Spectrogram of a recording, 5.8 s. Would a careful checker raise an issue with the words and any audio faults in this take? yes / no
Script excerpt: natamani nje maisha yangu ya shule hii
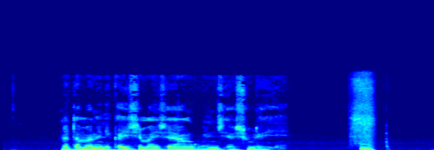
yes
